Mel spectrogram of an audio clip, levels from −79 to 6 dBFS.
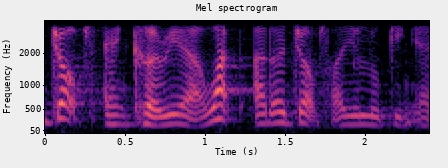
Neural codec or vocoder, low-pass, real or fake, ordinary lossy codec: none; 3.6 kHz; real; none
